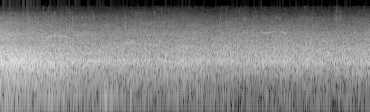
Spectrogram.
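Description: A large crowd cheers and roars in a big echoing arena, loudest at first and then settling.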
